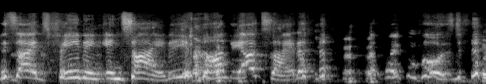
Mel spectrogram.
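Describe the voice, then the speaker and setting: A woman's high, raised, projected voice with very wide pitch swings, very even loudness and a fairly slow pace, over noticeable background noise. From Kingston, Jamaica. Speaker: actress and radio host. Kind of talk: interview answer.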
